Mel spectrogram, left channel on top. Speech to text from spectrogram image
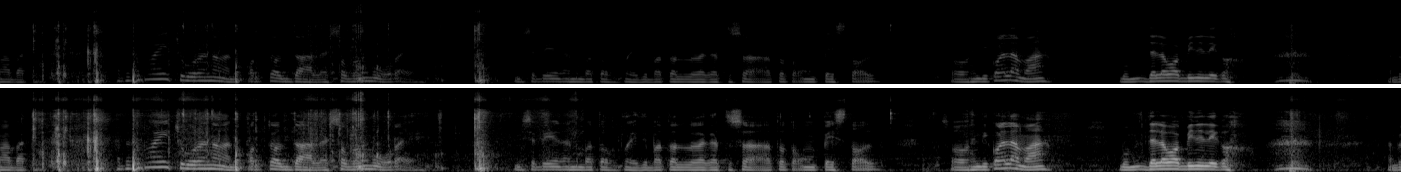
ba ito? Sabi ko ay itsura ng pag $12, sobrang mura eh. Ibig sabihin ano ba to? Pwede ba talaga to sa totoong pistol? So hindi ko alam ha. Dalawa binili ko. Sabi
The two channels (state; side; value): quieter; left; 16.4 dB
